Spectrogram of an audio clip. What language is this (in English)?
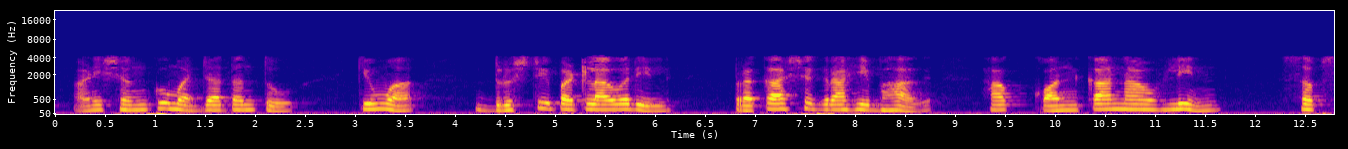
Marathi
